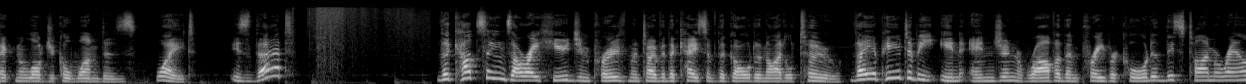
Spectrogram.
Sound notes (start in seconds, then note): 3.0 Creeper hiss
